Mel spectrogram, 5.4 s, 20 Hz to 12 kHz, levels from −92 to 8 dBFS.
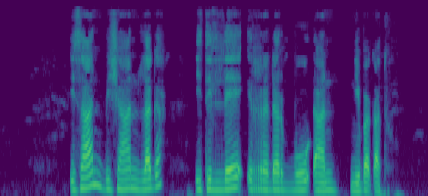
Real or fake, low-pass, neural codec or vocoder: real; 9.9 kHz; none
